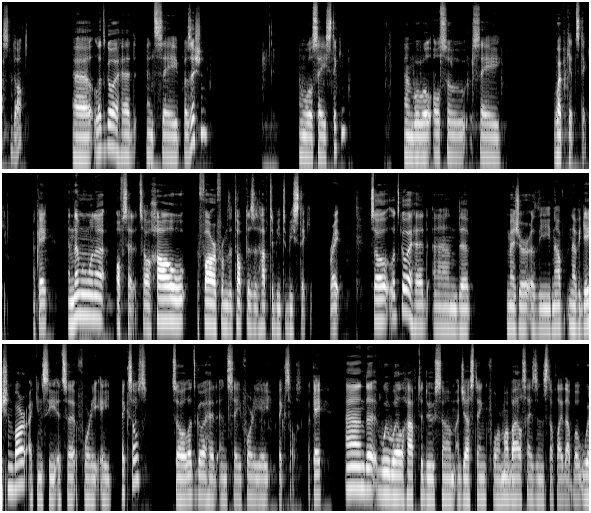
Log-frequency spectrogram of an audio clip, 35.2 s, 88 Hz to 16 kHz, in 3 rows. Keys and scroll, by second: 4.6 Return, 7.6 ctrl+c, 7.9 ctrl+v, 9.4 ctrl+BackSpace, 12.0 Return, 29.3 ctrl+s, 31.0 ctrl+alt+shift+l, 31.7 ctrl+s.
